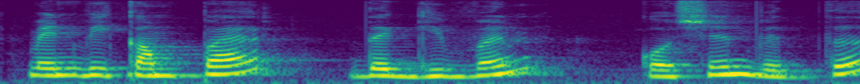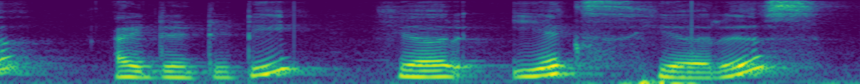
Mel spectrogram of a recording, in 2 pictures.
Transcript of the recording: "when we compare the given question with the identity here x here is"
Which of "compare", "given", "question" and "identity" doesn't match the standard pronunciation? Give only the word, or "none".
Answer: question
